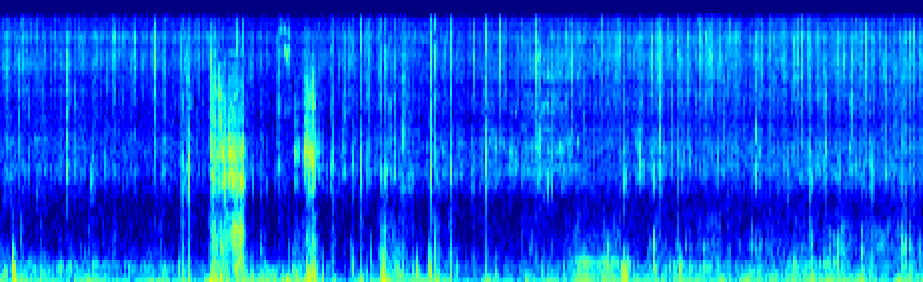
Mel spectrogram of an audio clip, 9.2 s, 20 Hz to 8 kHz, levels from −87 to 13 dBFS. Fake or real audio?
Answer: real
